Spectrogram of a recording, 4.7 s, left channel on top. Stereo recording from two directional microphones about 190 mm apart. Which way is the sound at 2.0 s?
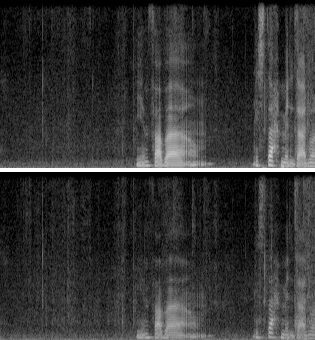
40° left (ahead or behind).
